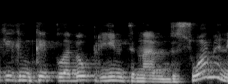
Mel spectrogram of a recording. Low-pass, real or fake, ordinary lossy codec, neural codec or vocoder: 7.2 kHz; real; AAC, 48 kbps; none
